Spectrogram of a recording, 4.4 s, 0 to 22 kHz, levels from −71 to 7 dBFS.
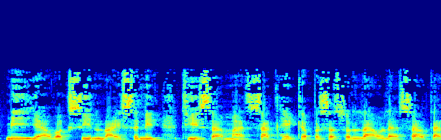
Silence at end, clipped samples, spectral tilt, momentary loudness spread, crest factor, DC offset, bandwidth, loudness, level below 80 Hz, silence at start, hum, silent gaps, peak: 0 s; under 0.1%; -2.5 dB/octave; 4 LU; 16 dB; under 0.1%; 11.5 kHz; -16 LUFS; -56 dBFS; 0.05 s; none; none; 0 dBFS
